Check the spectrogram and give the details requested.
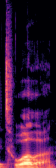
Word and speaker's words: Tooele: Or if you can say Tooele, that's a city that if I told you how it's spelled, you wouldn't be able to say it.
